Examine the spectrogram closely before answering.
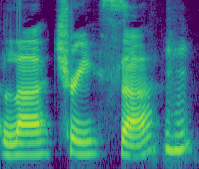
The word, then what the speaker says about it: LaTricia: I'm Latrice pronounced Latrice on LinkedIn.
